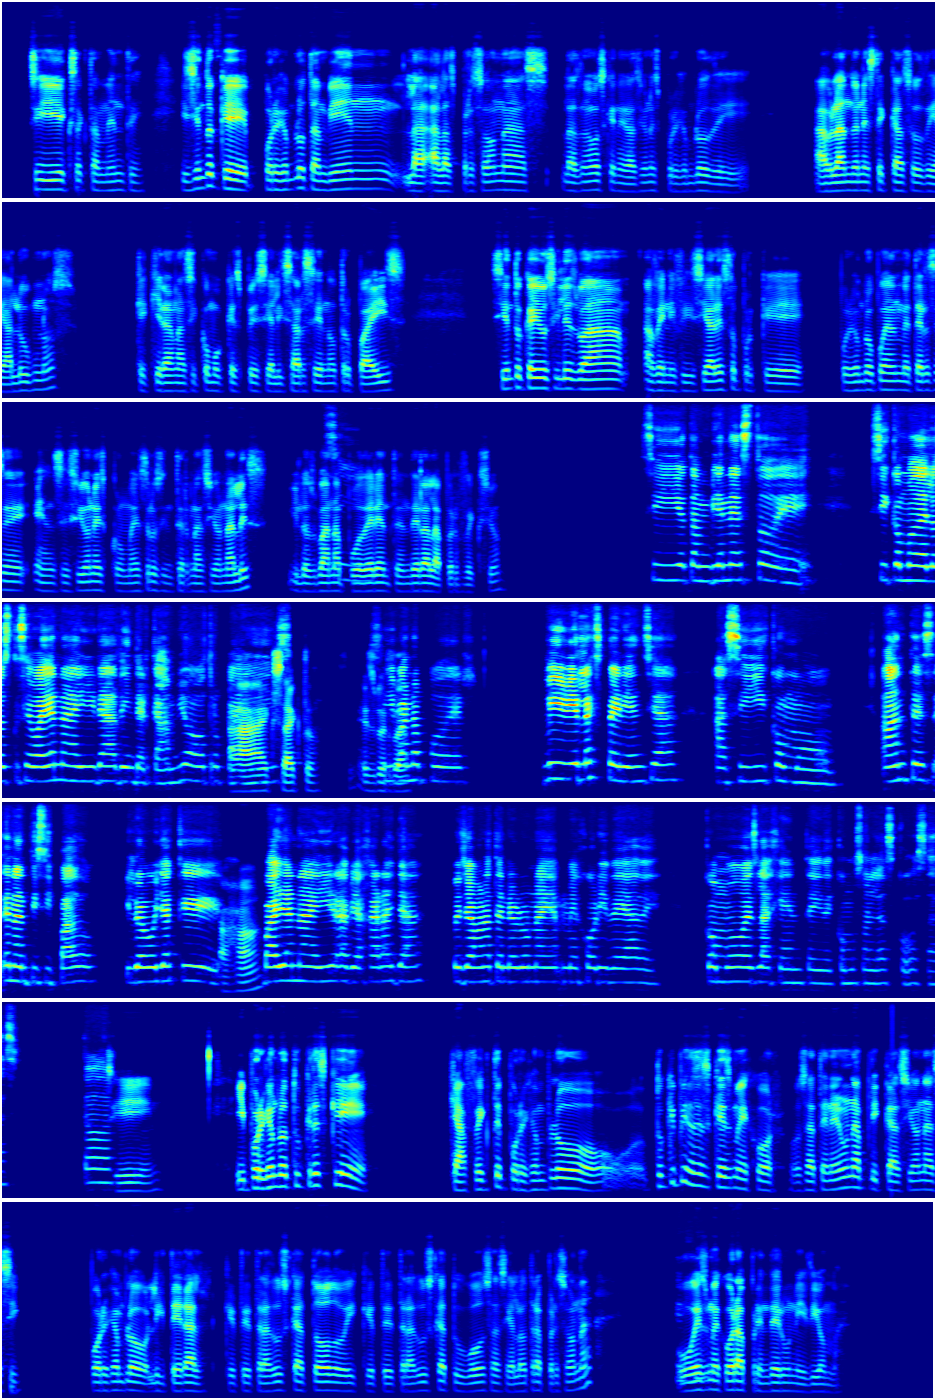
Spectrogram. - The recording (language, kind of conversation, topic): Spanish, unstructured, ¿Te sorprende cómo la tecnología conecta a personas de diferentes países?
- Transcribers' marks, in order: other background noise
